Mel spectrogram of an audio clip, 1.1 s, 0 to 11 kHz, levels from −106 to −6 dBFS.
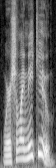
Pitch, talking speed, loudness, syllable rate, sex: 170 Hz, 280 wpm, -15 LUFS, 6.3 syllables/s, male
